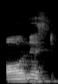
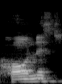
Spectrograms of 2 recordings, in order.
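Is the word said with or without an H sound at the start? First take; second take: without; with. First: It starts with a vowel and no H sound. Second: It starts with a clearly breathed H sound. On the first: The speaker calls it right. "ऑनेस्ट पढ़ेंगे" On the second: The speaker calls it wrong. "हॉनेस्ट नहीं पढ़ेंगे"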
